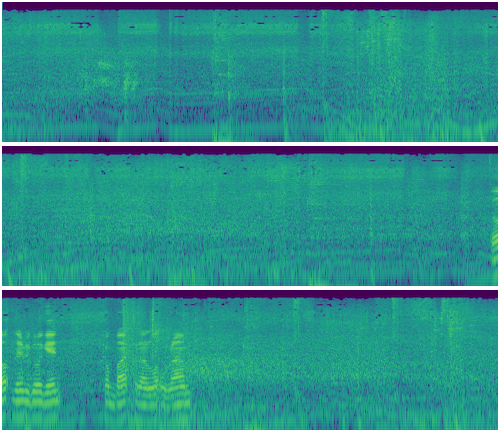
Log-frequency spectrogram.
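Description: Car engines hum and whine steadily.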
